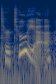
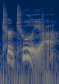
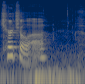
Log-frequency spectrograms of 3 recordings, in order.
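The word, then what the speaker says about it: tertulia: chat was Tik Tok Tertullia. Dena, which I would pronounce Churchula, right, which is a crime against humanity.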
